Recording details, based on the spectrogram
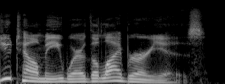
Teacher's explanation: Notice that library is stressed here because it is the word with the important information.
